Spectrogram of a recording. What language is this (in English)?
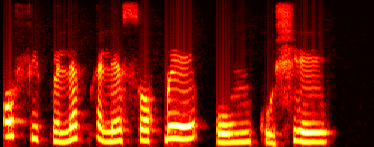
Yoruba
